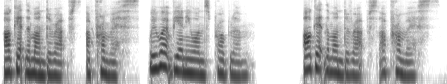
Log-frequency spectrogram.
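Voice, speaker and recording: A woman's voice: medium pitch, normal speed, close to an everyday voice. Actress as an offhand, streetwise young woman. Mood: resigned, earnest. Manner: casual, slangy, offhand and dry. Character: young streetwise woman, guarded, laid-back slacker amateur sound recordist. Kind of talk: video game character dialogue, conversational.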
